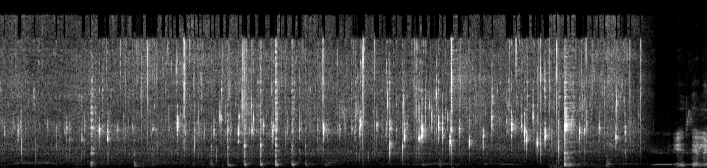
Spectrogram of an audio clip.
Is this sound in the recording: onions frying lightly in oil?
yes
